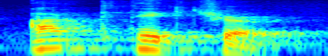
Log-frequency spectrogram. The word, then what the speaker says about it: architecture: Architecture, CH again, architecture. You will pronounce CH as K.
